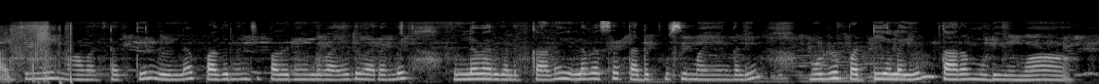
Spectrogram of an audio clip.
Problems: continuous background conversations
